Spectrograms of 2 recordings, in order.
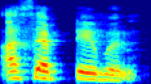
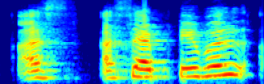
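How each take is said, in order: First: Said in the usual way. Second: Acceptable spelled out slowly, syllable by syllable; slow demo pronunciation. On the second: Shown as a demonstration. (धीरे-धीरे उच्चारण)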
